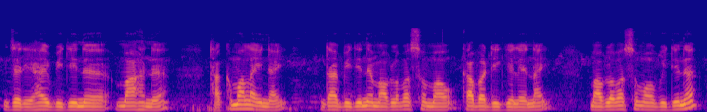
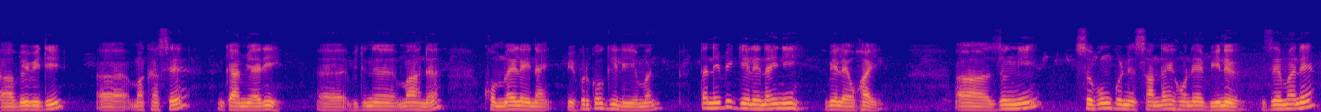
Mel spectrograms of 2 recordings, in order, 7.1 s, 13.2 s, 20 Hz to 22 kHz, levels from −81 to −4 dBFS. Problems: none marked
